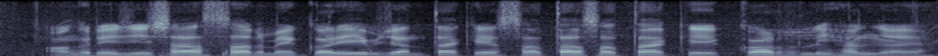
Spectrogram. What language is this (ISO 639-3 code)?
bho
